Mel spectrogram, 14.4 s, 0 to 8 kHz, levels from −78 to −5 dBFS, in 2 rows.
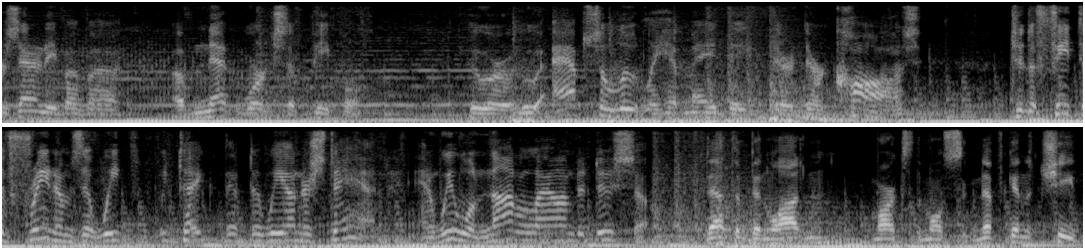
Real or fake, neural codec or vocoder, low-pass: fake; vocoder, 44.1 kHz, 128 mel bands every 512 samples, BigVGAN v2; 7.2 kHz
